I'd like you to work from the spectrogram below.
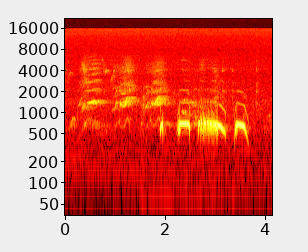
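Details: Morning call of a decoy spotted dove luring wild doves. Faint higher bird notes come first, then a four-part phrase: a brief coo, a steady coo, a long burred descending coo and a closing downslurred note.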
